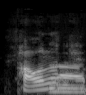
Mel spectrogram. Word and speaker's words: Palahniuk: Palahniuk.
